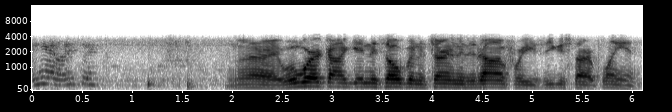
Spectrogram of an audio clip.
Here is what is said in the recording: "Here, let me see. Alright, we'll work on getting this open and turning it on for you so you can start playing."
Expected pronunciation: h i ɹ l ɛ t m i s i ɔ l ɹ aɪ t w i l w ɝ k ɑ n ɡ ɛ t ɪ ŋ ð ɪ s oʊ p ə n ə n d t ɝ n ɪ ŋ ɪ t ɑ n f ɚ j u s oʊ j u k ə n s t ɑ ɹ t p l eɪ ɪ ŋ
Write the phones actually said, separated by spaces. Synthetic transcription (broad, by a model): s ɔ ɹ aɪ t w i l w ɝ k n ɡ ɛ t ɪ ŋ ð ɪ s oʊ p ə n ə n t ɝ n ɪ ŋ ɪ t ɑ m f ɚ j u s oʊ j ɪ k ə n s t ɑ ɹ t p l eɪ ɪ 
